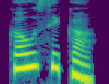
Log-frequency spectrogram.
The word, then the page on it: ಕೌಸಿಕ: kausika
